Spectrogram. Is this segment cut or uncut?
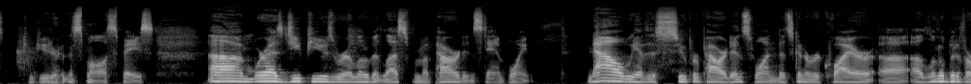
uncut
